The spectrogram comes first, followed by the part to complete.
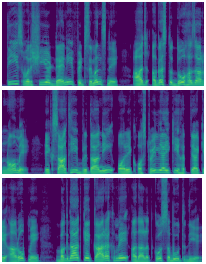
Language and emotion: Hindi, neutral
